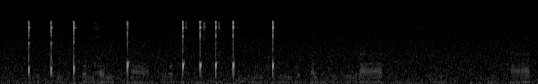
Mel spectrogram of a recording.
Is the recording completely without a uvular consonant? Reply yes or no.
no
